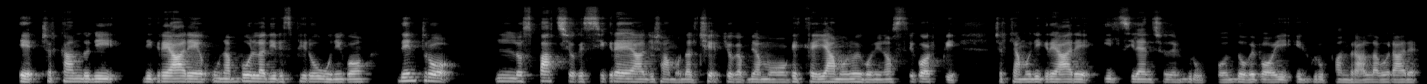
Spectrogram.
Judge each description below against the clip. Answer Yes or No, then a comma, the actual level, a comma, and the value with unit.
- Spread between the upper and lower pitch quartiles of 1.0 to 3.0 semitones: Yes, narrow, 2.4 semitones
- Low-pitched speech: Yes, low, 125 Hz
